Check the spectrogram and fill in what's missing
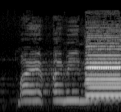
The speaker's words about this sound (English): You just sit in your car and honk your horn?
